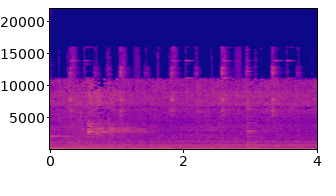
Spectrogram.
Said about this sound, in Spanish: este tráfico ya es tarde. Esto va que parece un desfile.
